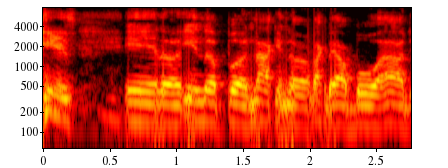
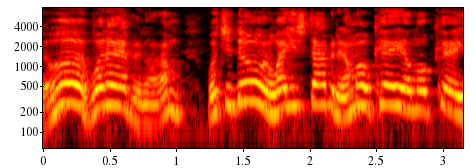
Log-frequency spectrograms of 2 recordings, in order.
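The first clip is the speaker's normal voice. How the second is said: feigned, high, bewildered, innocent-sounding confusion; 8 semitones higher than usual. Describing a stopped fight, the speaker acts out the boxer, mock-confused. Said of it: "went into uh, camouflage mode and like".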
